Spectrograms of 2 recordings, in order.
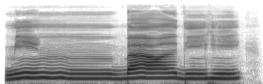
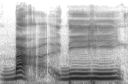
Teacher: iqlab maksudnya tukarkan bunyi nun itu, nun yang mati itu kepada mim. So dia akan jadi mim ba'dihi. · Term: hukum iqlab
